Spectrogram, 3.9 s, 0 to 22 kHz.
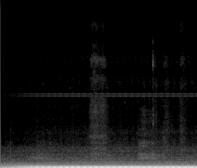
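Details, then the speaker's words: HEMI Dodge Charger Pursuit with new electric exhaust cutouts open, at 14 degrees outside, recorded inside the car: deep, loud, steady burbling V8 idle; normal idle. "As you can see, it is 14 degrees outside. And this is what it sounds like at idle inside the car."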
